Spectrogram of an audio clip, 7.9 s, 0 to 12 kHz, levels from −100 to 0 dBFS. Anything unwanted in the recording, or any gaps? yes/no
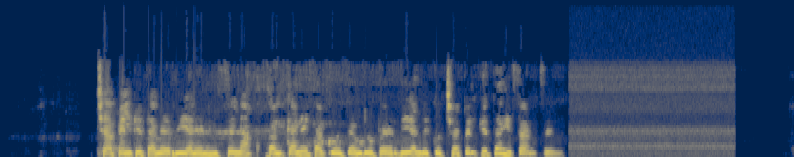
no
